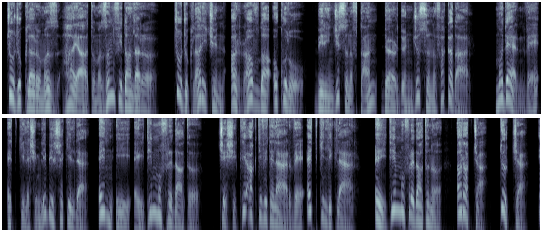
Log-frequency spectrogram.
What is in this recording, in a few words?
turkish commercial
